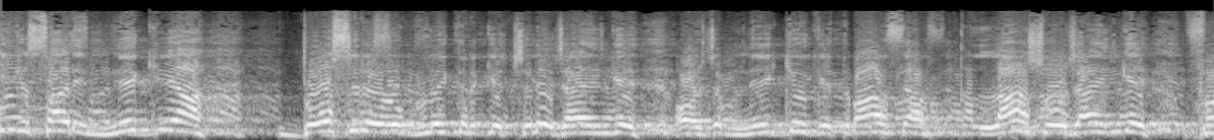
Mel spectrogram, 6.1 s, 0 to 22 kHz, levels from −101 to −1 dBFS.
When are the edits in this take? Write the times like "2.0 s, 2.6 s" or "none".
none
